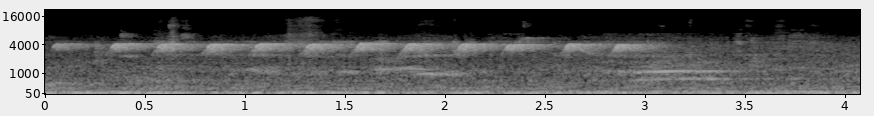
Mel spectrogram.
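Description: A small bird chirping a rapid series of about a dozen short, even high notes, roughly four a second, that stops about three seconds in.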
